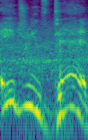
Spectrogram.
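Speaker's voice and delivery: high, drawn-out retold outburst; imitating a friend's stunned outburst; blurted bad news. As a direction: blurt it out high, stretching each word. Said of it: "he just blurts out".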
